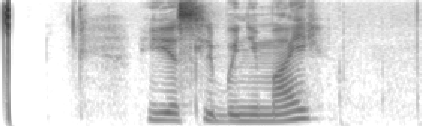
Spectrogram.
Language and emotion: Russian, neutral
